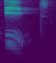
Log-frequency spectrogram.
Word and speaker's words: eat: it y el verbo eat. El pronombre it se pronuncia con I corta y el verbo eat se pronuncia con I larga, que es como una I del español pero más larga.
